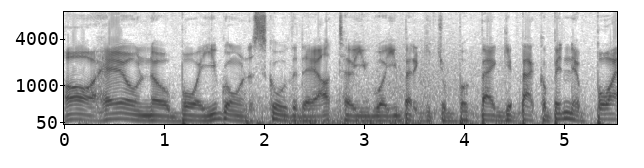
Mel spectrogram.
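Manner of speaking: stern, bossy, laying-down-the-law tone. Retelling dad ordering a return to school, imitating dad ordering. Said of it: "my dad tried to order".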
